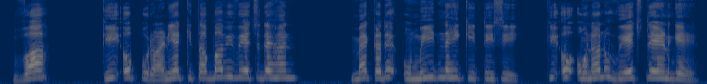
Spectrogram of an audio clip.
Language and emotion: Punjabi, surprised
